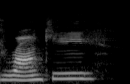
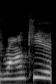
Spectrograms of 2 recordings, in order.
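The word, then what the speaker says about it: rhonchi: But I feel like with ronchi, which is spelled really weird, right? It's R-H-O-N-C-H-I. Mm-hmm. But with ronchi, I feel like, well, I guess it depends on how bad both of these are.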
